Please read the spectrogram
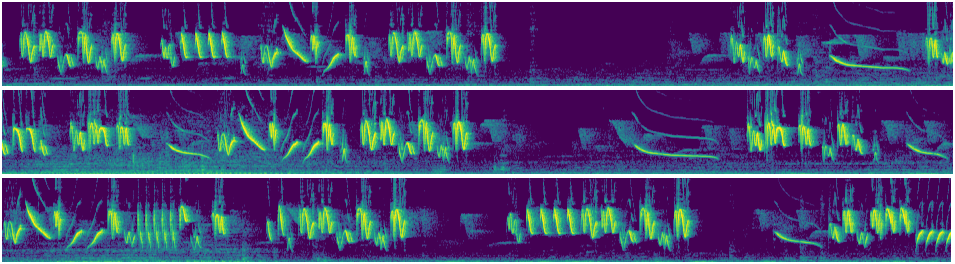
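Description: Yellow-fronted canary singing in bursts of a second or two of very fast, high trilled notes mixed with quick down-slurred whistles, broken by a few short pauses.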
